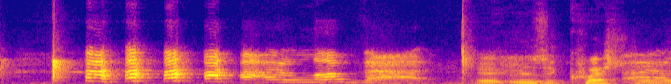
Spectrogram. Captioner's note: laughing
